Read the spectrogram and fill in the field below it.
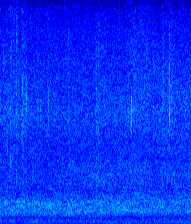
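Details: Steady broadband rushing noise, like wind or rain, fills the recording with no clear animal voice.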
